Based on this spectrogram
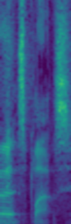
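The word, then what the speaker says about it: Mintz-Plasse: Christopher Mintz-Platz.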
